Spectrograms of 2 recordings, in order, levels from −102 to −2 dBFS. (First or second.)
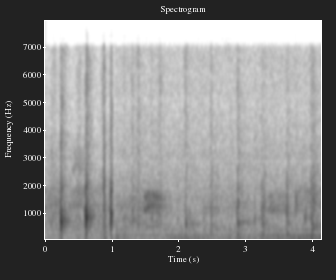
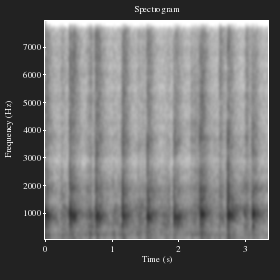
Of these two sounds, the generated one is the second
